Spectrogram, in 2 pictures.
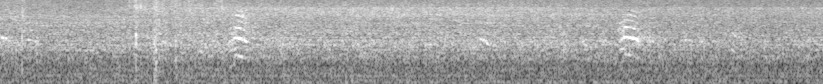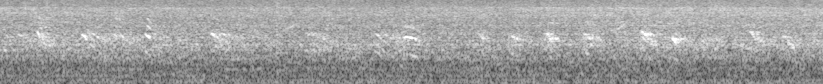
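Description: Faint bird calls: many short, high chirps, scattered at first and coming more often in the second half.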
